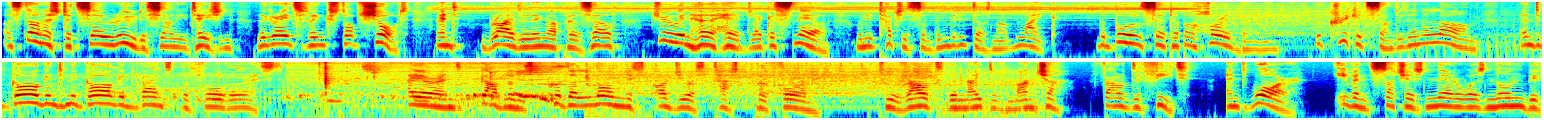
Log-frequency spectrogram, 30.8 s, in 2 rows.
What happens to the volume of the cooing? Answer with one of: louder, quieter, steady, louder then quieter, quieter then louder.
louder.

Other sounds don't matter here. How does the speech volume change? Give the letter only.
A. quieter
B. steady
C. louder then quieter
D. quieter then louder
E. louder
B.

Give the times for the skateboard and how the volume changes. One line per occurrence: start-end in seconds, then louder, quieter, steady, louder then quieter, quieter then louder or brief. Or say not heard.
not heard.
